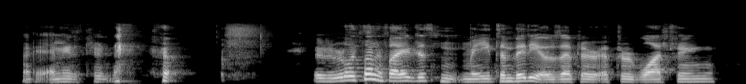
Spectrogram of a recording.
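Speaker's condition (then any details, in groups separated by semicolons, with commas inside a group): Cerebral palsy; mild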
